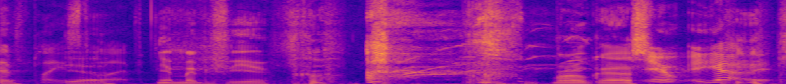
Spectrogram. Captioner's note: scoffs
